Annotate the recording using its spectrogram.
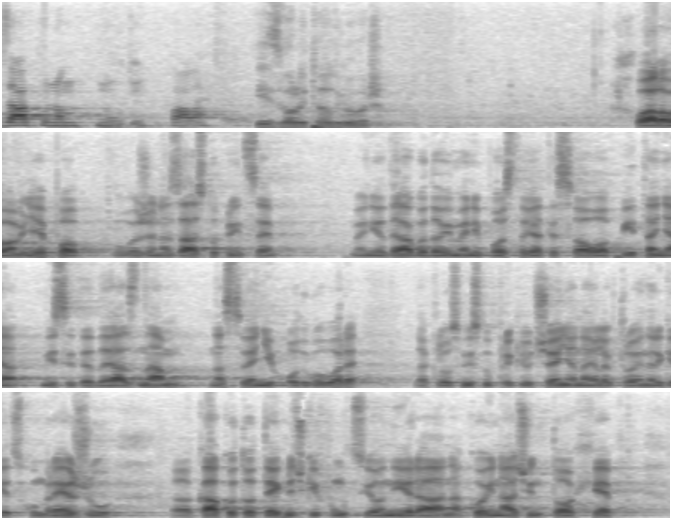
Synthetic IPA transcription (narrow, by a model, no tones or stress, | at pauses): zaːkonomnuːd̪ixʋaːlˠaizʋolit̪eod̪ɡoʋoɾ | xʋaːlˠaʋamʎe̞ːpo̞uʋaʒe̞nazaːst̪upnit̪se̞ | me̞nije̞d̪ɾaːɡo̞d̪aʋiːme̞nipo̞st̪aʋlʎat̪e̞sʋao̞ʋapiːt̪aɲamislit̪e̞d̪ajaːznaːmnasʋe̞ɲiːxo̞d̪ɡo̞ʋo̞ɾe̞ | d̪akle̞usmiːslˠupɾikʎut͡ʃe̞ːɲanae̞le̞k̚t̪ɾoene̞ɾɡe̞t̪skumɾe̞ːʒu | kako̞t̪o̞ːt̪e̞xnit͡ʃkifuŋkt̪sioniːɾanako̞jinaːt͡ʃint̪o̞ːxep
